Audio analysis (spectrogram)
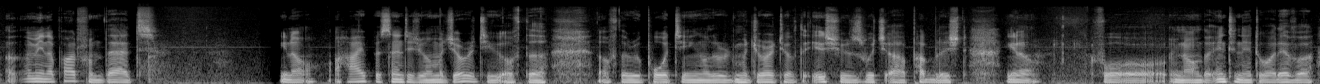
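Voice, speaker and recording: Guy, young, kinda low gravelly voice, rambly podcast rant w lots of "you know". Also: steady tone, normal speed, a little hiss or hum. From Zimbabwe. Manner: earnest, rambling, many "you know" fillers. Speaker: podcast host. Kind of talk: unscripted opinion monologue.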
